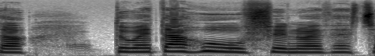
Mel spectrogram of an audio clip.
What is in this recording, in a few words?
"hwff", Welsh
